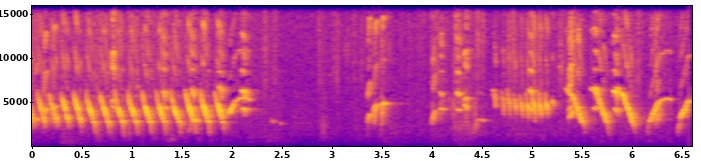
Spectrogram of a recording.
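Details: Yorkshire canary, also named king size canary, song: a rapid run of repeated descending notes, a brief pause, then high trills and swooping whistled phrases returning strongly.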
